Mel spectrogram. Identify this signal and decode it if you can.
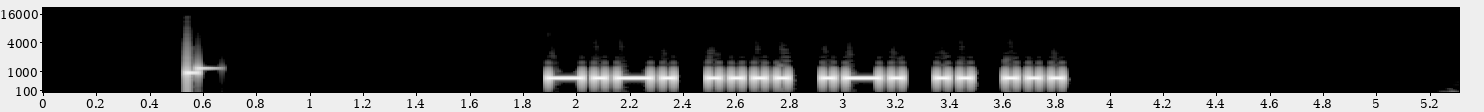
Morse code, heard as a keyed tone, about 28 wpm, 700 Hz. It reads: CHRIS
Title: USA Common Names - 28wpm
